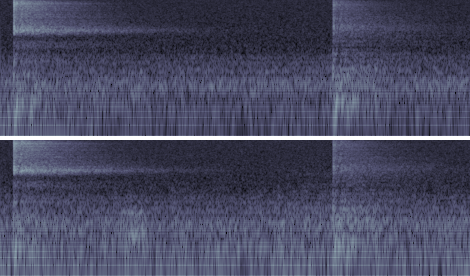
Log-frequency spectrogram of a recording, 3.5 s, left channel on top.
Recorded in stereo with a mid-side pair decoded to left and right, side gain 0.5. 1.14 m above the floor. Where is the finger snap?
5° right, 3 m.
